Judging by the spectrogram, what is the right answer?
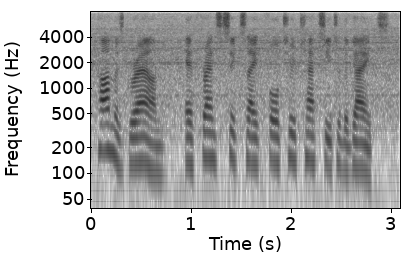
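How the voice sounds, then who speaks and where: A man with a middle-pitched voice gives standard airline radio calls in scripted wording. Loud noise accompanies him. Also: moderate pace. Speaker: airline pilot on air traffic radio. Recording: loud noisy hiss.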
